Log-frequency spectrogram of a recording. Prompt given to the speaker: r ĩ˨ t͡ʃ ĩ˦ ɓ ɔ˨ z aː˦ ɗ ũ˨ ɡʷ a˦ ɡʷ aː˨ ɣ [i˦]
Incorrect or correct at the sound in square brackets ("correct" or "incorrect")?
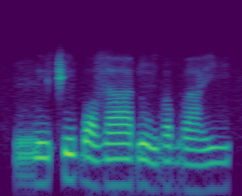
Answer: correct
